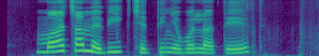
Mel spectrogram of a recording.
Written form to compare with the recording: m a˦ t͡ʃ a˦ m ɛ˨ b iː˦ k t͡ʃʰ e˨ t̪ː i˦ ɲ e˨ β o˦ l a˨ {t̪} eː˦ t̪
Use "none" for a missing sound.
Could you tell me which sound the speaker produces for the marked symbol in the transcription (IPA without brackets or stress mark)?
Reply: t̪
